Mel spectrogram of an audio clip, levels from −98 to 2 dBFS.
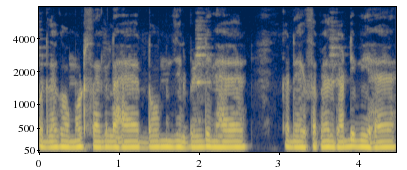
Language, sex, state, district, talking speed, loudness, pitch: Marwari, male, Rajasthan, Nagaur, 200 wpm, -14 LUFS, 115 Hz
